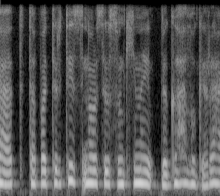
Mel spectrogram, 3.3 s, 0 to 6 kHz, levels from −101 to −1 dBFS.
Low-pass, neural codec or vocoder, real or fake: 5.4 kHz; none; real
